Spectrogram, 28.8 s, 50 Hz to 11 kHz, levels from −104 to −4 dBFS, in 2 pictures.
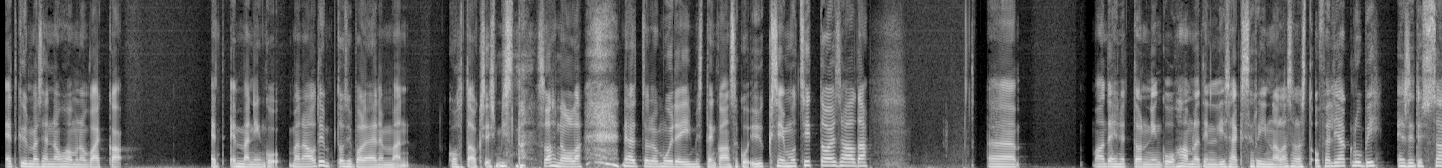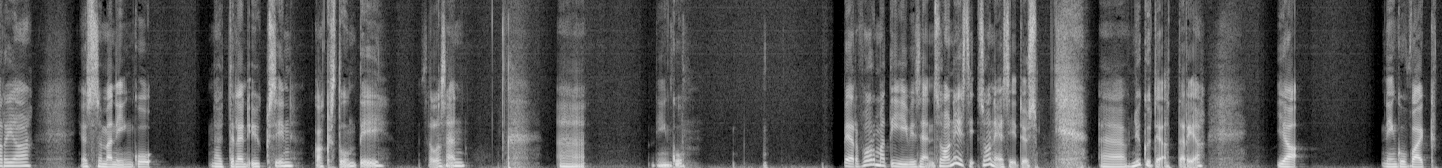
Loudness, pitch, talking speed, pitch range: -21 LUFS, 170 Hz, 130 wpm, 155-210 Hz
